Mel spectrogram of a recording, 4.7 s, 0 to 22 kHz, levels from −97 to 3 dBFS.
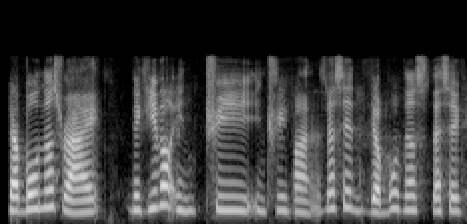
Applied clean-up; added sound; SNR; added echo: neural mask model DeepFilterNet 3.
